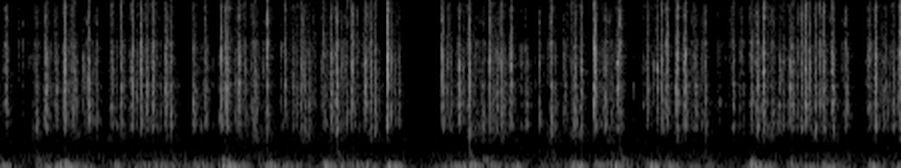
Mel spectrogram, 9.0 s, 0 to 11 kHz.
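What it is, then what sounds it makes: Mechanical keyboard being typed on. A 60% MOD-L mechanical keyboard with a black aluminium case, white and black ABS plastic keycaps and linear switches is typed on continuously with the fingertips of both hands. Quick, bright clacks come in dense bursts with a soft low thump under each keystroke, separated by brief pauses.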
